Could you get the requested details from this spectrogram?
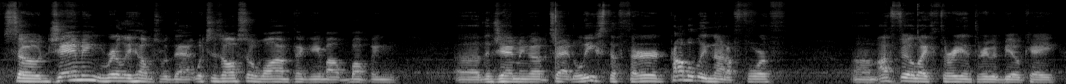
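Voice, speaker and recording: A man's voice: mid-range voice, moderate pace, a bit bright, a little hiss or hum. Rambling man reading card text aloud. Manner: rambling, filler-heavy, reads card text aloud with frequent restarts. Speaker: card game content creator. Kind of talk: casual deck walkthrough.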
